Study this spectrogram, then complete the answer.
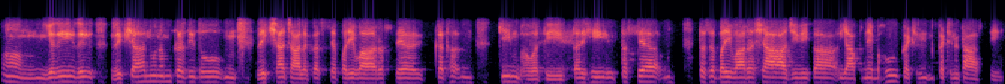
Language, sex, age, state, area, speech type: Sanskrit, male, 18-30, Haryana, rural, conversation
